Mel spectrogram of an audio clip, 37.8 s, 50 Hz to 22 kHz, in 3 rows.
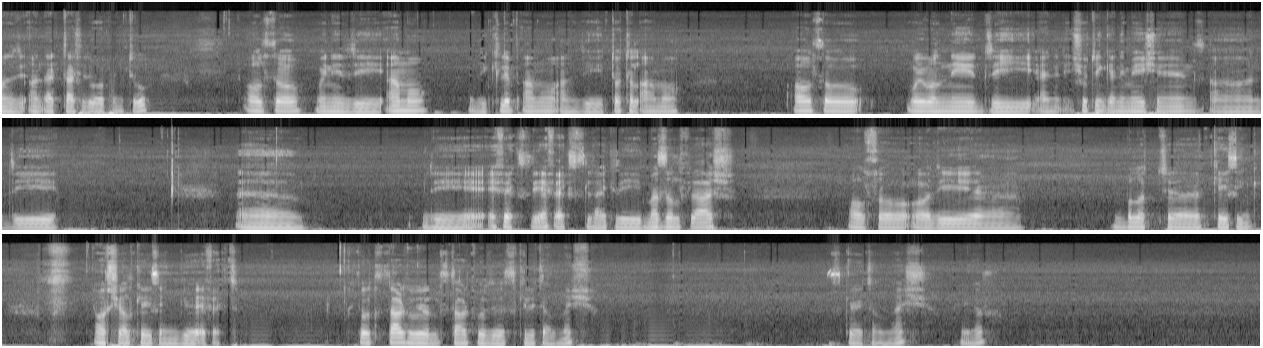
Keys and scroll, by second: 31.3-32.8 typing.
